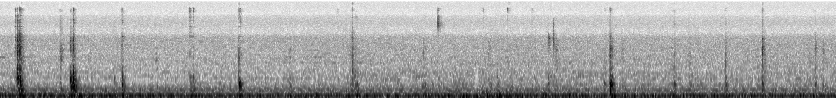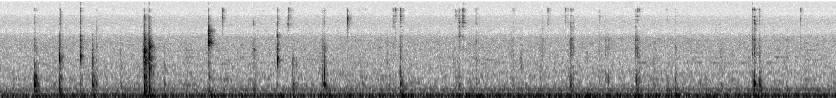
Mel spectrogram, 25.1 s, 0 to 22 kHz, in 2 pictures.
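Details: Goldfish grinding its pharyngeal (throat) teeth: sharp, irregular clicks over a steady low hum. It is not a chewing sound and occurs even at 2–3 am without feeding. Recorded on a smartphone microphone with volume boosted to 140%.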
